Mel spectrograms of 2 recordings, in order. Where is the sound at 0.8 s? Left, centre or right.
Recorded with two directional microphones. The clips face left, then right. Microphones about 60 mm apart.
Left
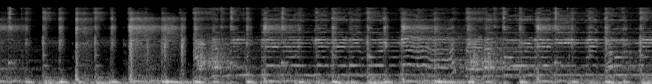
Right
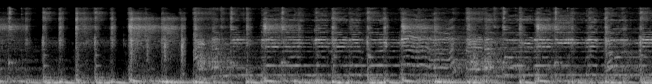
Left.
